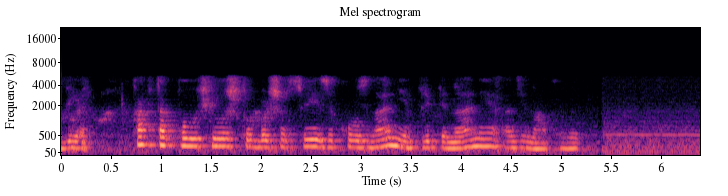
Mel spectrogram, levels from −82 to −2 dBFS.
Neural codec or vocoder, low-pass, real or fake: codec, 16 kHz in and 24 kHz out, 1 kbps, XY-Tokenizer; 5.4 kHz; fake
